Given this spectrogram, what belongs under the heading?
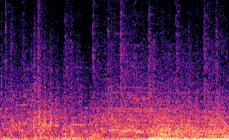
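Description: A Hog Rider deployed in Clash Royale brings a faint, busy burst of game effects with a whinny-like cry and galloping hoof clatter under low background noise.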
